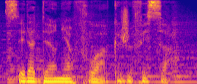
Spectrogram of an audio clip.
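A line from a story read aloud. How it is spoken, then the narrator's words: Giant murmuring. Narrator (French): murmura le colosse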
